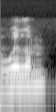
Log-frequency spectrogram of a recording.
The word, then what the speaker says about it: Willem: for me everyone suddenly all William Dafoe it's a Willem but anyway the same yeah so you were saying it has mr.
